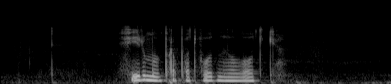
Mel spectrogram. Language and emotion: Russian, neutral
